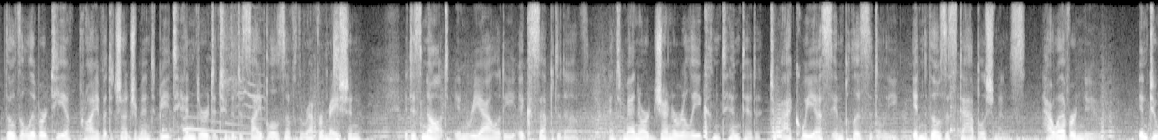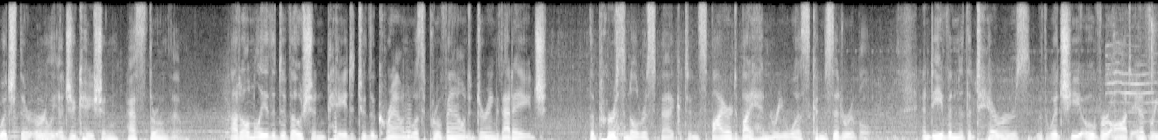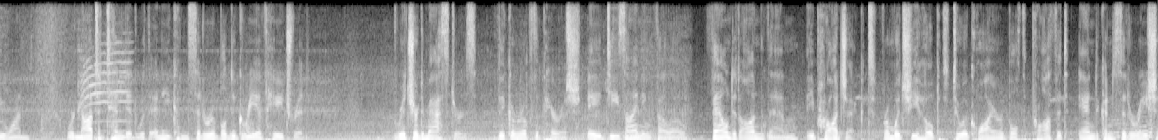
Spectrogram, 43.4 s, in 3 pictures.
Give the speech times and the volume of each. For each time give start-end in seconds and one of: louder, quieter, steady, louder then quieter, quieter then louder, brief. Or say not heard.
0.0-32.8 steady
33.9-43.3 steady.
